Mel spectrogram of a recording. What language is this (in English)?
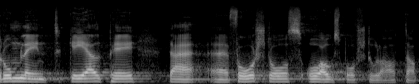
Swiss German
